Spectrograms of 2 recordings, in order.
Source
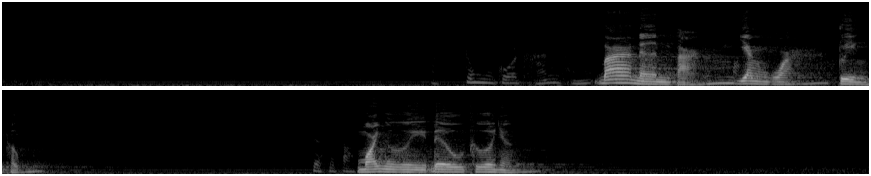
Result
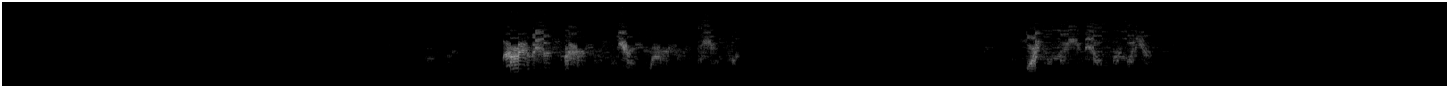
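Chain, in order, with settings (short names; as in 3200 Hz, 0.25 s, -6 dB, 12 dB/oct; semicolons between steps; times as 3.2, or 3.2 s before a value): tempo 1.2×; gate -59 dBFS, range -9 dB; Bessel high-pass 2500 Hz, order 8; reverb RT60 0.15 s, pre-delay 3 ms, DRR 0 dB; pitch shift +2 st; chorus voices 2, 0.31 Hz, delay 30 ms, depth 4.5 ms; shaped vibrato square 6 Hz, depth 160 cents; gain +1 dB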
